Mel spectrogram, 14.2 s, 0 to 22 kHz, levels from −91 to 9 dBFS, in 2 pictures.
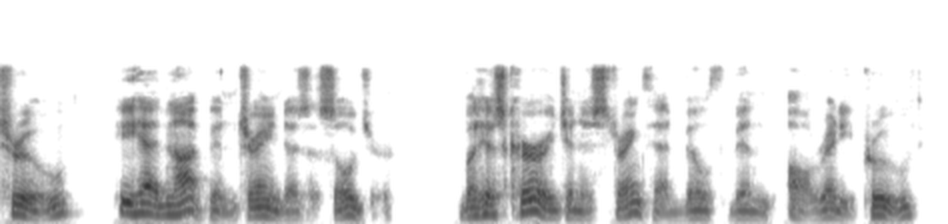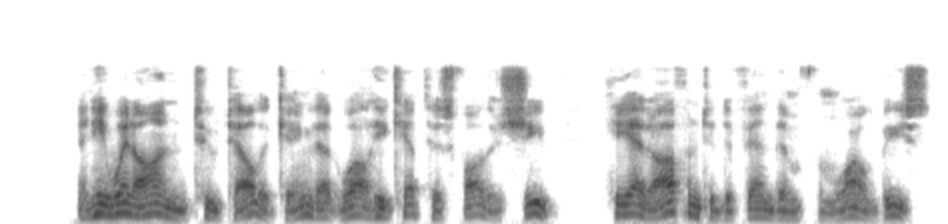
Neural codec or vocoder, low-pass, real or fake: none; 7.2 kHz; real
